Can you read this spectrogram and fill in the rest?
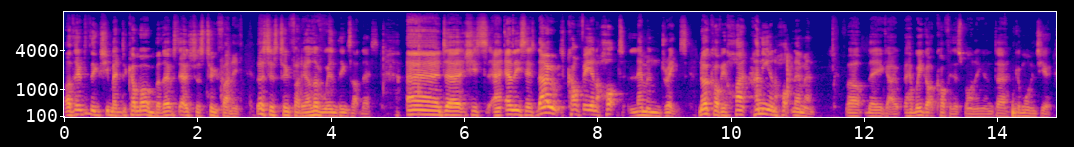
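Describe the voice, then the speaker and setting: A man's voice: mid-range voice, a little fast. A man hosting a livestream morning show in a chatty, jovial way, often repeating his phrases. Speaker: show host.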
